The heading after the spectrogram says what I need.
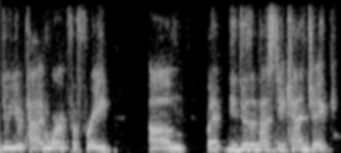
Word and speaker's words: Fried: and my last name is spelled free fried but it's pronounced free then I'm fried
